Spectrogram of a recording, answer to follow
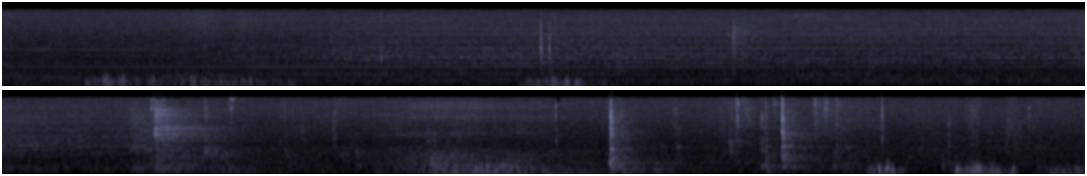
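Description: KONE hydraulic elevator running with a steady hum as the car arrives, with a single knock about three seconds in. The hum stops about six seconds in and is followed by a run of clicks and knocks from the landing door's latch and handle as the swing door is pulled open.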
